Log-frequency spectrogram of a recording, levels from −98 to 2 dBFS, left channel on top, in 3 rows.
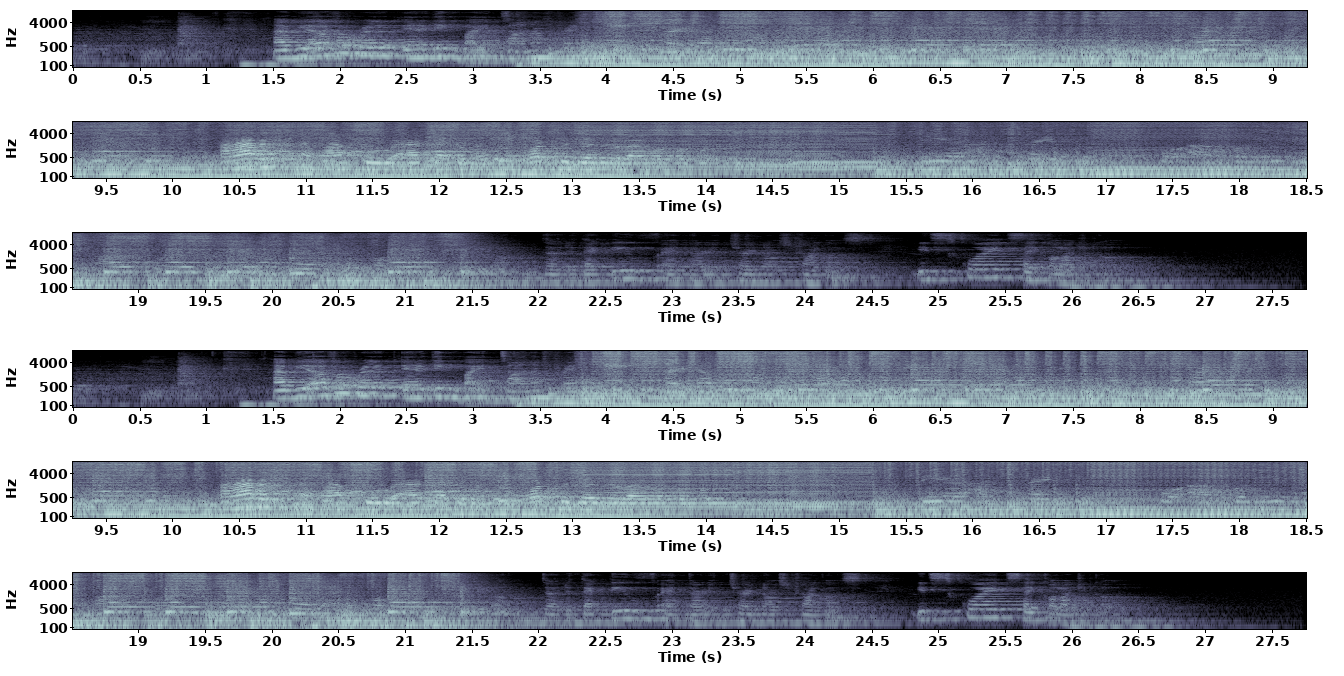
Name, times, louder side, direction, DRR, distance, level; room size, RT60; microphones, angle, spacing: voice 1, 1.1-9.6 15.1-15.3 15.6-16.7 17.4-18.4 18.7-19.9 20.3-24.3 24.8-24.9 25.2-26.4, right 1 dB, 85° right, -1 dB, 3.4 m, -36 dB
sound 1, 3.3-14.0, equal, 20° right, 1.1 m, -25 dB
sound 2, 3.8-21.5, right 2 dB, 65° right, 2.5 m, -27 dB
voice 2, 10.4-14.3, right 1 dB, 5° right, 1 dB, 1.8 m, -25 dB
26.0 x 14.0 x 3.8 m, 1.5 s
head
